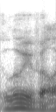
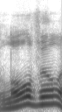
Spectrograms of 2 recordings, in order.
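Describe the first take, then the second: First: Louisville as "LOO-ee-vil", three syllables; Louisville said like "Louie-ville"; Louie-ville pronunciation. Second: Louisville squeezed to two syllables, "LOL-vil"; Louisville without the "ee" in the middle; local-style Louisville. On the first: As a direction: say Louisville with a clear "ee" in the middle. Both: Shown as a demonstration. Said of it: "how do they".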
